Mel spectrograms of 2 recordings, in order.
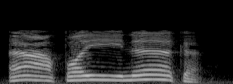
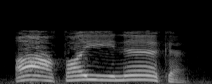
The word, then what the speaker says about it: أعطيناك: أعطيناك، ويقول من يخطئ أعطيناك بتفخيم الهمزة وتفخيم الياء، الكوثر، ويقول من يخطئ الكوثر بتفخيم الكاف والثاء.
